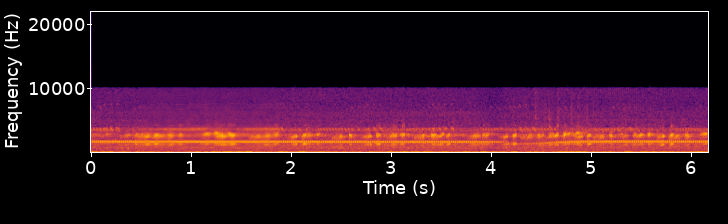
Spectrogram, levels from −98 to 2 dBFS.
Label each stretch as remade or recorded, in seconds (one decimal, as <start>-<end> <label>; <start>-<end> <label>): 0.0-0.5 recorded; 0.5-1.9 remade; 1.9-6.2 recorded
